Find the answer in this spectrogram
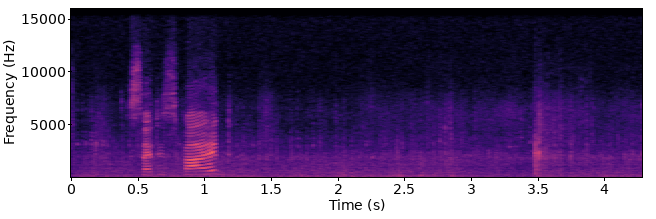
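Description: Steady engine and road noise of a convertible car driving along, open to the air. About a second in, a short falling vocal sound from one of the occupants.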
